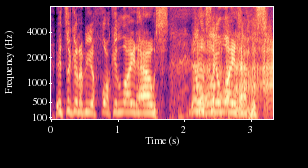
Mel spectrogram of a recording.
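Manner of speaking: loud, high, laughing punter calling his bet; excited laughing shout. Retold or imitated. Bar patron shouting his Bob Ross bet, laughing hard. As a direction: yell it through laughter like a winning bet.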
